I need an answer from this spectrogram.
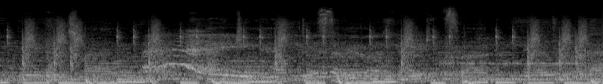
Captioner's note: haha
